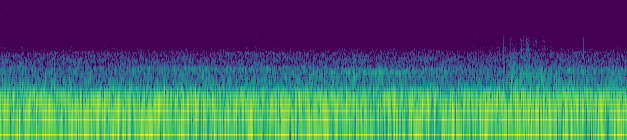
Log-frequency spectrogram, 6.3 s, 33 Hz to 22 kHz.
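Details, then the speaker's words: 2011 Chevy Silverado 5.3L, 126,000 km, hard start after sitting 8 hours at about +12°, valve cover with built-in PCV recently replaced; deep lumpy idle that never settles, shuddering as if about to stall, clicking noise, cause unknown: rough idle. "She's idling rough now too. Oh boy. Seems like it wants to die."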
